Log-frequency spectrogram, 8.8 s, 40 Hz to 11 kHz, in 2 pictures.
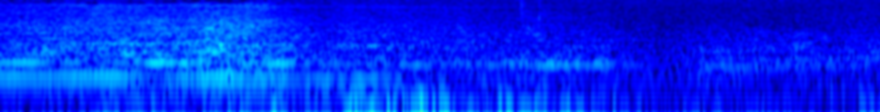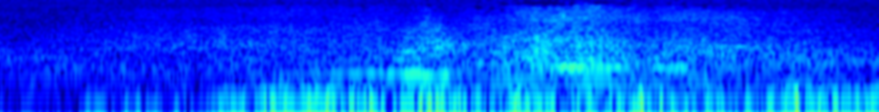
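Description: Several racing engines whine during an SCCA race at Buttonwillow racetrack on 6 September 2020, their high buzzing pitches sweeping up and down as cars pass, with one louder car roaring near the end. No one speaks.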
